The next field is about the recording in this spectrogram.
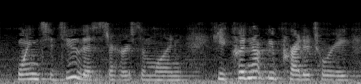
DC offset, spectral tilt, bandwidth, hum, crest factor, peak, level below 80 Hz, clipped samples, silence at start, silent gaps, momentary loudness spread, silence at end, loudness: under 0.1%; -6 dB/octave; 7.8 kHz; none; 18 dB; -4 dBFS; -34 dBFS; under 0.1%; 0 s; none; 9 LU; 0 s; -22 LUFS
